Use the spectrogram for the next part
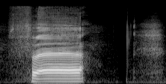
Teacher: প্রিয় বন্ধুরা, এরপরে ফা, পড়েন ফা, নিচে ঠোঁটের ফেট উপরে 2 দাঁত লাগিয়ে ফা, এভাবে একটু বাতাস বের হবে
